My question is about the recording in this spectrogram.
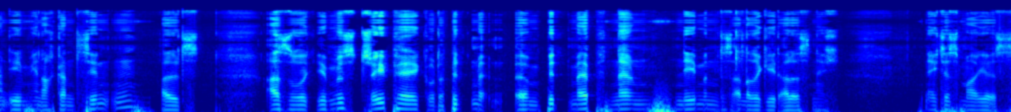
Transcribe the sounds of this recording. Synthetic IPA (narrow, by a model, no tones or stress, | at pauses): anʔeːbm̩hiːɐnaːχɡ̥ant͡shɪntn̩ʔals | ʔalzoʔiːɐmʏst̚ʒ̥eːpʰɛkʔoːdɐb̥ɪtɛʔɛːmb̥ɪtmɛpnɛːeːmənd̥asʔa̰ndəʁ̞əɡeːtʔa̰ləsnɪçt | nʔɛːçstəsmaːljɛs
